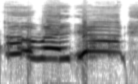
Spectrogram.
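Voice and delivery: high, loud, drawn-out wail; mock crying mom. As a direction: wail it out like a sobbing mother. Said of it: "she starts crying".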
